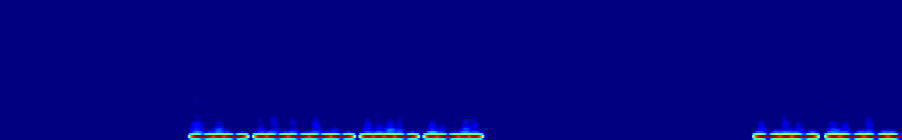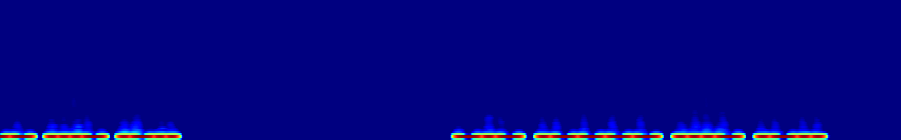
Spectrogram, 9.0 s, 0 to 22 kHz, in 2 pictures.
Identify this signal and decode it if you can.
Morse code, heard as a keyed tone, about 38 wpm, 700 Hz. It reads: K1VL K1VL K1VL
